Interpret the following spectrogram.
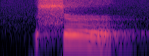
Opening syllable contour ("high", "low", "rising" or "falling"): falling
